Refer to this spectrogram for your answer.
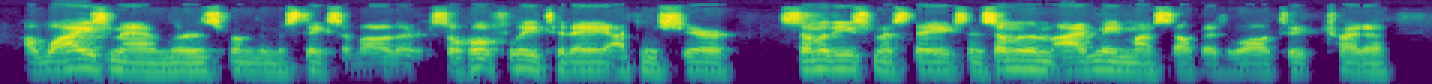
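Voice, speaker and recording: Fairly low in pitch, a man speaks at a fairly quick pace with an American accent. His voice is somewhat breathy, in a dry, close sound with no echo. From United States. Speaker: sourcing expert and summit organizer. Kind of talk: interview. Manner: frequent fillers (um, you know).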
